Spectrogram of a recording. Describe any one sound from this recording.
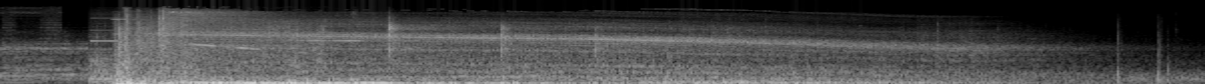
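Machinery powers down with a deep thud and a long falling whine.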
